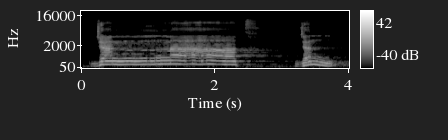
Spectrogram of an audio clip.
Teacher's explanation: نون مشدد ہے، نون مشدد اور میم مشدد میں غنہ ہوتا ہے، کھڑا زبر قائم مقام الف مدہ کی اس کو ایک الف کے برابر کھینچ کے پڑھیں گے.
